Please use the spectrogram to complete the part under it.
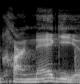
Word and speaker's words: Carnegie: And well, and political beliefs, you mentioned, I watched a great documentary on Andrew Carnegie is how it's pronounced.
